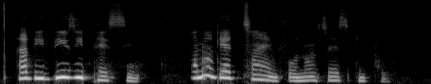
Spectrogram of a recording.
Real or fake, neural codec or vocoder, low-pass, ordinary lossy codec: fake; codec, 44.1 kHz, 2.6 kbps, DAC; 19.8 kHz; none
